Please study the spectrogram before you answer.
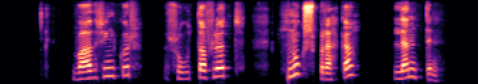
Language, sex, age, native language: Icelandic, female, 40-49, Icelandic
